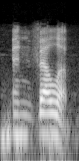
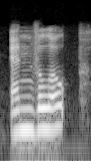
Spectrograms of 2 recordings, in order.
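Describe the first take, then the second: First: The stress is on the second syllable. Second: The stress is on the first syllable. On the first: It means to cover or wrap around. "envelope is in the second" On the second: It names a paper cover for a letter. "is in the first syllable"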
